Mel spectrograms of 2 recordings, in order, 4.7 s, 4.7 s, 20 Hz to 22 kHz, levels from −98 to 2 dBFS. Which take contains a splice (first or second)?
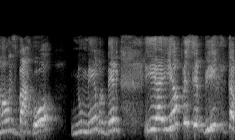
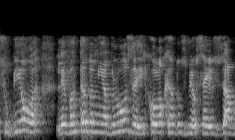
first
